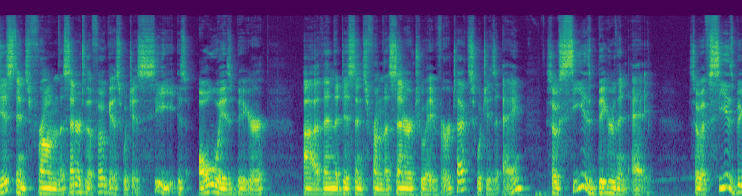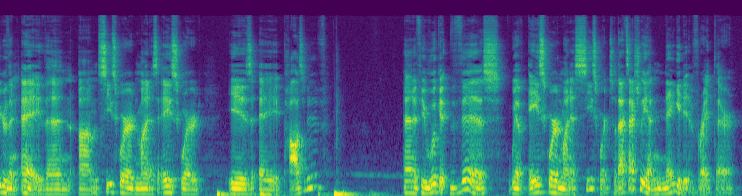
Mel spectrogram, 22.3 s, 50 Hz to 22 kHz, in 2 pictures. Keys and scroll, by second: 16.1 Return.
